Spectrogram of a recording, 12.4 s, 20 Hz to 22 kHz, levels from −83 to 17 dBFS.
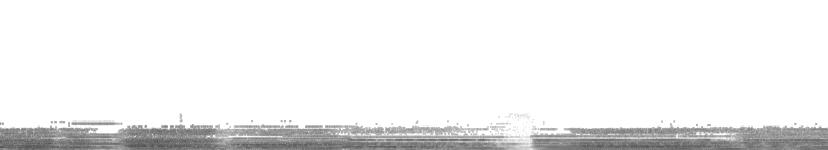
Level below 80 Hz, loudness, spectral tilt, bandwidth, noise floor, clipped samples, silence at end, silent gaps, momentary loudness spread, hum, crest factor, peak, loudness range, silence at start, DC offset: -66 dBFS; -22 LUFS; -2 dB/octave; 4.6 kHz; -45 dBFS; under 0.1%; 0 s; none; 10 LU; none; 18 dB; -4 dBFS; 6 LU; 0 s; under 0.1%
